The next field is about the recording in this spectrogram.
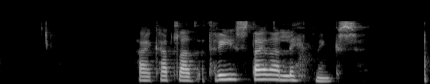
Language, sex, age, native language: Icelandic, female, 30-39, Icelandic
